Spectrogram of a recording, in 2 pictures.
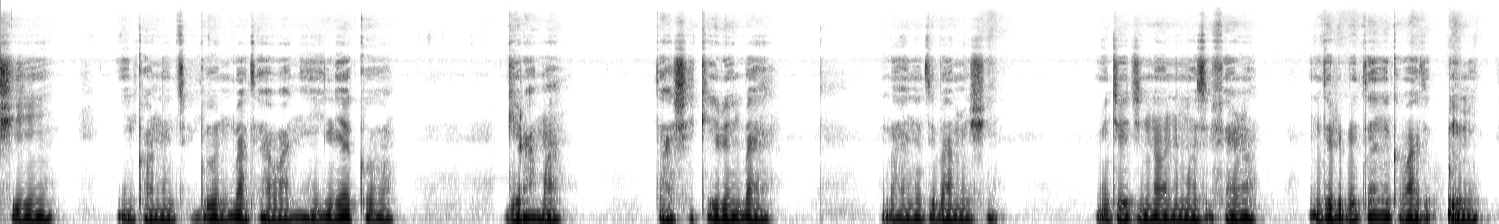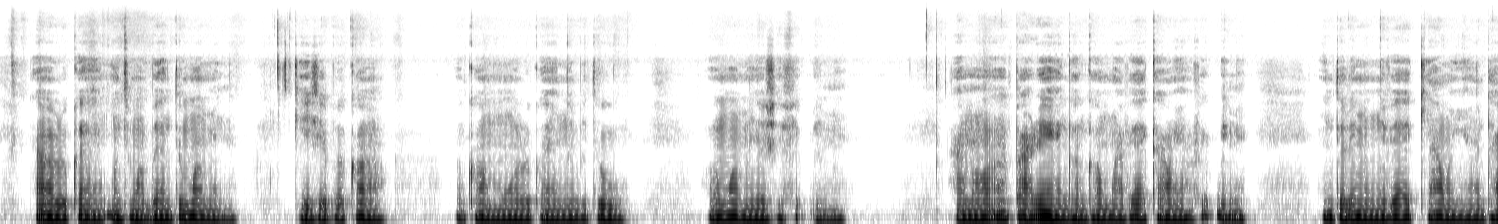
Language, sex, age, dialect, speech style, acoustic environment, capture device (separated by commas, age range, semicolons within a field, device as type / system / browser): Yoruba, male, 25-34, Nigeria - Lagos Yoruba, focused; relaxed, silence, mobile / Linux / Chrome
